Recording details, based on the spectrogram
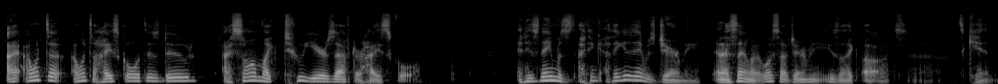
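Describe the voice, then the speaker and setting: A man's voice: medium pitch, brisk, husky. A young man co-hosting a podcast, telling loose, rambling stories in casual chat and swearing freely. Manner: loose, rambling, swears a lot, animated storytelling. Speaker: podcast co-host.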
